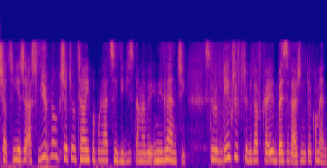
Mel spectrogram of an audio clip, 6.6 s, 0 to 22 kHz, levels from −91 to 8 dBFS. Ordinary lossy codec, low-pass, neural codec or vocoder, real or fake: none; none; codec, 16 kHz, 0.5 kbps, X-Codec, HuBERT features, trained on balanced general audio; fake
